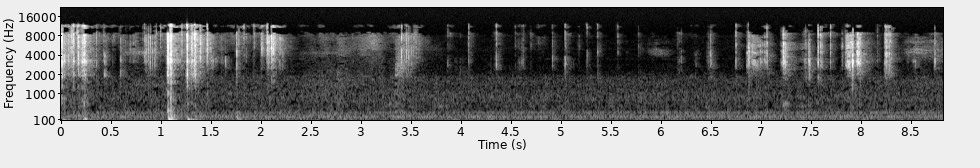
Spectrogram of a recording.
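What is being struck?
Chunk of pressed soap flakes.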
